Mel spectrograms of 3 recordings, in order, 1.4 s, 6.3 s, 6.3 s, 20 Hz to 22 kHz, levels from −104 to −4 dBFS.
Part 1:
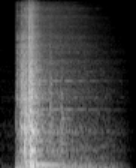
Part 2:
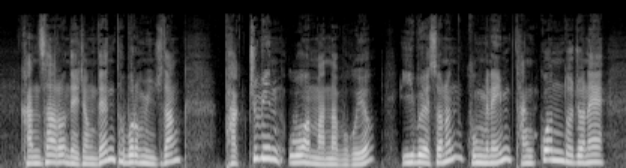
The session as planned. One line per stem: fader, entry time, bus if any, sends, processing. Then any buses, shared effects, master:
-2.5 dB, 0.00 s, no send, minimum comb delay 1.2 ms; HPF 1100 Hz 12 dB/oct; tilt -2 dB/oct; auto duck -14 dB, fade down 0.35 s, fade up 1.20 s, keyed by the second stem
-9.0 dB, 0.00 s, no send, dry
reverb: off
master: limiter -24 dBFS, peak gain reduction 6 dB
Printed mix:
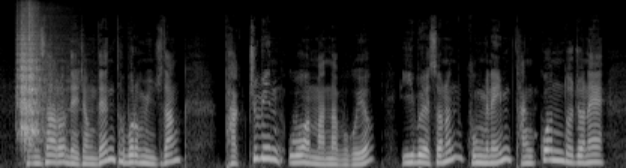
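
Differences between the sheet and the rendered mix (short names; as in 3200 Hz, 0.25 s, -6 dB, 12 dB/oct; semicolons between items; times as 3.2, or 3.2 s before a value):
stem 1 -2.5 dB -> +4.5 dB; stem 2 -9.0 dB -> -16.5 dB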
